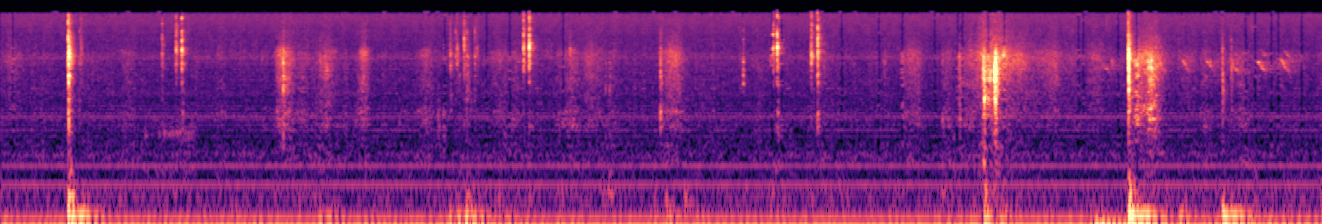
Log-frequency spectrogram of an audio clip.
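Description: Computer mouse clicking: short single clicks a second or more apart, over a steady low electrical hum.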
